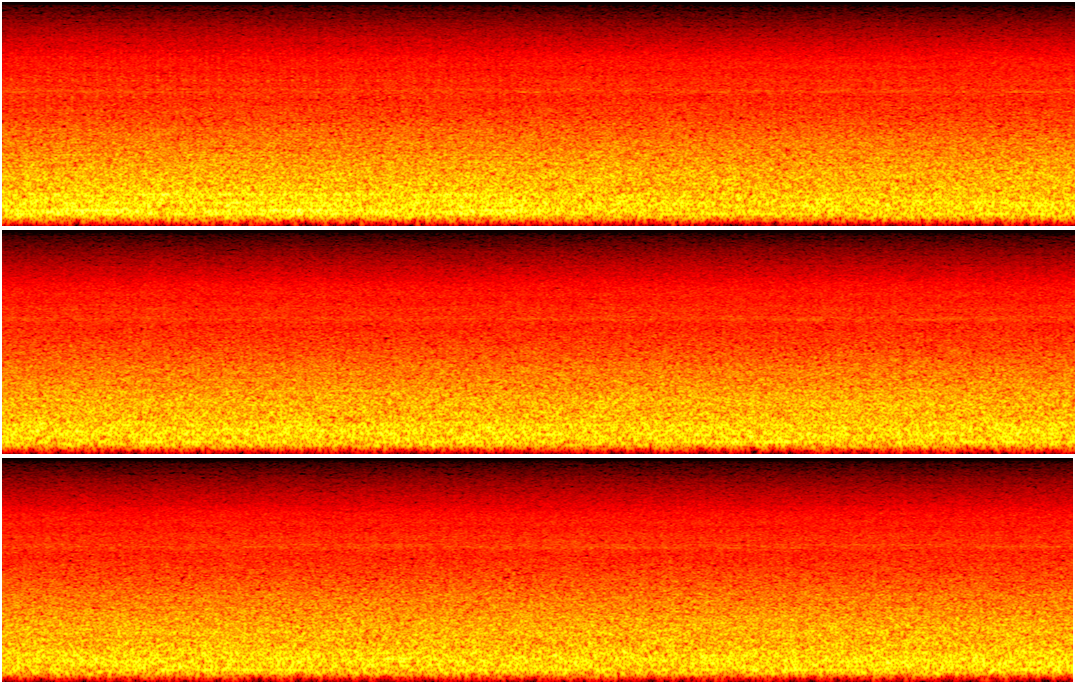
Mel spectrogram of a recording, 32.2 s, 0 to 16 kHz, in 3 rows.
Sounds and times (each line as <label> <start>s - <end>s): Factory machine 0.0s - 7.0s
